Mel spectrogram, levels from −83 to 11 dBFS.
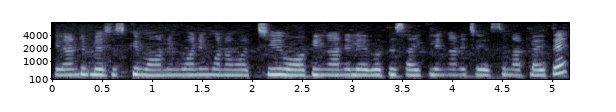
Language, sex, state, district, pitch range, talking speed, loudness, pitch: Telugu, female, Telangana, Nalgonda, 275-295 Hz, 140 wpm, -17 LUFS, 285 Hz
